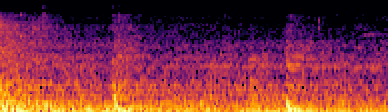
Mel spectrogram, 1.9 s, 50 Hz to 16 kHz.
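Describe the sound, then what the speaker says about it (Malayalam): WDP-4 diesel locomotive train passing near Jhansi, a loud close rumble of rolling wheels with a couple of sharp clanks over the steady roar. "Diesel locomotive."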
